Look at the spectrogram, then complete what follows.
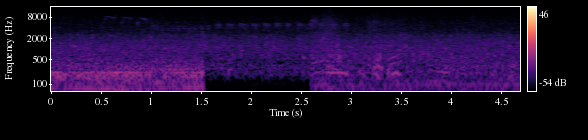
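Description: Faint riverside ambience beside the fast-flowing incoming tide: an even hiss of moving water under a low rumble that cuts out abruptly about a second and a half in and comes back a second later, with faint distant voices.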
